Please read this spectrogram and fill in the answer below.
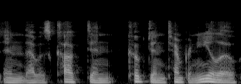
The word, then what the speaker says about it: Tempranillo: Say it one more time. One more time. – One more time. – I keep cutting you off. – Tempranillo. – There we go. Perfect. – Okay. Tempranillo.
